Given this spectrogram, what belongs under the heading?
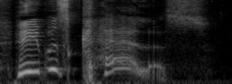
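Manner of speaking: very high, loud; aggrieved ghost wife. A narrator's reading. Ghost wife complains to the detective, high and loud. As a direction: fling out the accusation, pitched high.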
